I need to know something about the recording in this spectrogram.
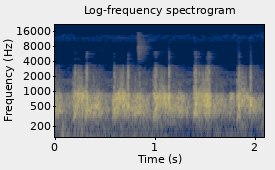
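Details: Rapid, regular whooshing fetal heartbeats at about 145 a minute, within the normal fetal range, heard on auscultation of a pregnant abdomen: fetal heart sounds.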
